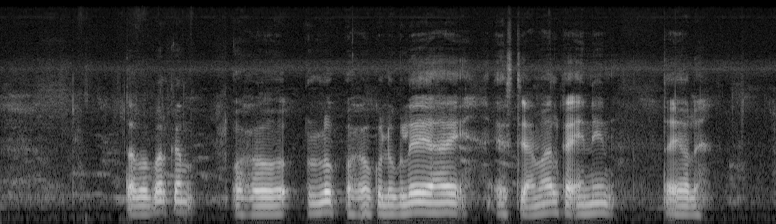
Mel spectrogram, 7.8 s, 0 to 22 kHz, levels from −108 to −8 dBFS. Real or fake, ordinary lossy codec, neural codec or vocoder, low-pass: fake; none; vocoder, 44.1 kHz, 128 mel bands every 256 samples, BigVGAN v2; 19.8 kHz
